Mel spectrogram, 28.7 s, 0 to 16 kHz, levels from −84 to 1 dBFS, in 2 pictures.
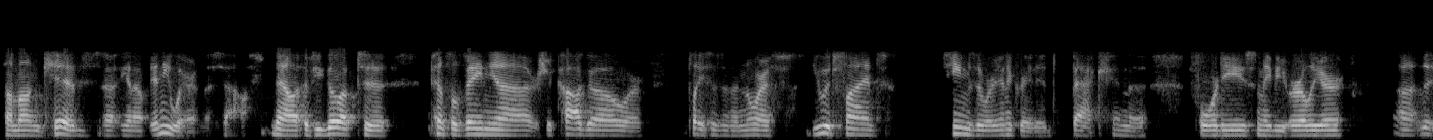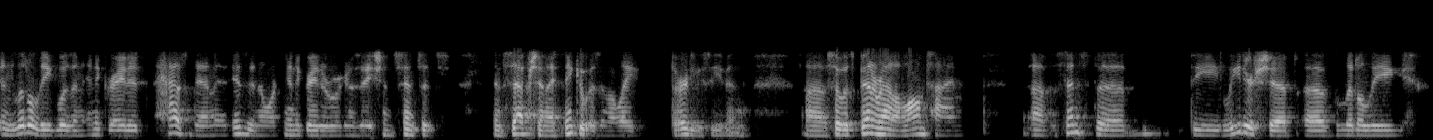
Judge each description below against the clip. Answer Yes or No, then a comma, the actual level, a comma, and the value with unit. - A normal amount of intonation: Yes, average, 4.3 semitones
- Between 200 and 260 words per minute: No, average, 165 wpm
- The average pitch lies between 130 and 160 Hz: Yes, medium, 140 Hz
